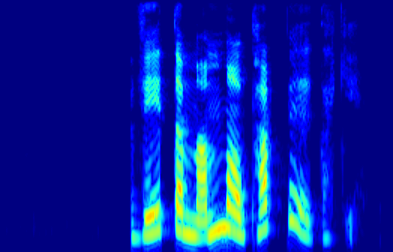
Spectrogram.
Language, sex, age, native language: Icelandic, female, 40-49, Icelandic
